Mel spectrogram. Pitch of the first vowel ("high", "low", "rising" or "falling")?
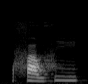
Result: low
